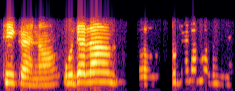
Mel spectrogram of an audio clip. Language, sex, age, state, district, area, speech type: Marathi, female, 30-45, Maharashtra, Wardha, rural, conversation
